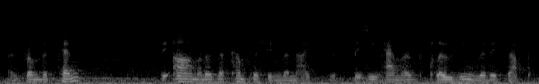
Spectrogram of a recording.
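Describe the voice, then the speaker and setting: A man playing a solemn Chorus narrator, speaking Shakespearean verse in a measured, declamatory way with dramatic swells and hushes. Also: mid-range voice, natural voice. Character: solemn Chorus narrator setting a night before battle. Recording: dull, faintly hissy recording.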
